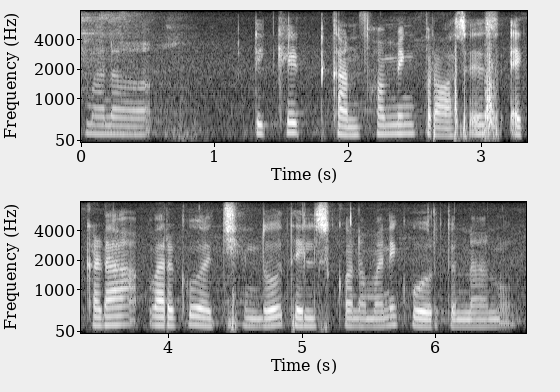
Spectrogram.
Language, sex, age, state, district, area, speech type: Telugu, female, 18-30, Andhra Pradesh, Kurnool, rural, spontaneous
